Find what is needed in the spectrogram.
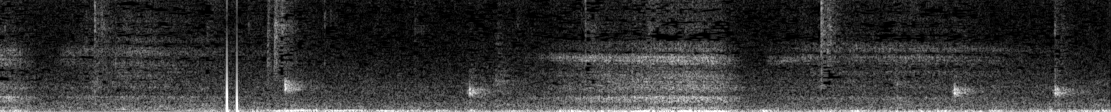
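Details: Soft, quiet, low rumbling snores with nasal sounds while sleeping by a fire, with its crackles and pops in the background.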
